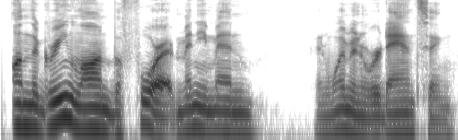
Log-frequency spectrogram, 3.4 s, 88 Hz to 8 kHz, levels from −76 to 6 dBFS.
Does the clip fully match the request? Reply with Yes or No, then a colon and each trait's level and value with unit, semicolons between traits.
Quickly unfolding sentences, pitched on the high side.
No: fast, 210 wpm; low, 110 Hz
